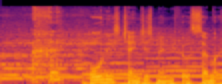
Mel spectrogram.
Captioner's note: laughs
